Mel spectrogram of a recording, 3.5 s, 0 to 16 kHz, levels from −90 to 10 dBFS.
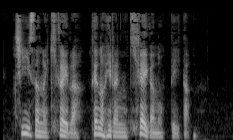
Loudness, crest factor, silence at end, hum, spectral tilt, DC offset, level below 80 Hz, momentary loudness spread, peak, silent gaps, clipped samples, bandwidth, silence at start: -25 LUFS; 20 dB; 0.55 s; none; -4 dB/octave; under 0.1%; -54 dBFS; 12 LU; -6 dBFS; none; under 0.1%; 12 kHz; 0.2 s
